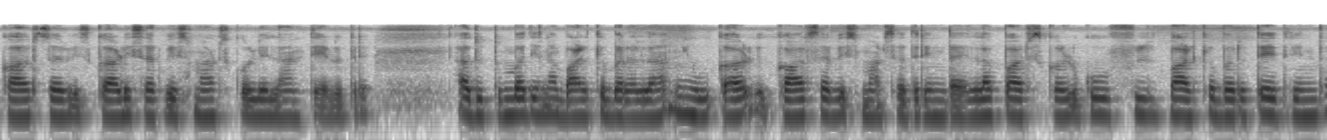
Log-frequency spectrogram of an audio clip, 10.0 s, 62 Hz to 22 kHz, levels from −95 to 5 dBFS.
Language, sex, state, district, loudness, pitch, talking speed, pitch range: Kannada, female, Karnataka, Chamarajanagar, -19 LUFS, 170 Hz, 125 wpm, 165-175 Hz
